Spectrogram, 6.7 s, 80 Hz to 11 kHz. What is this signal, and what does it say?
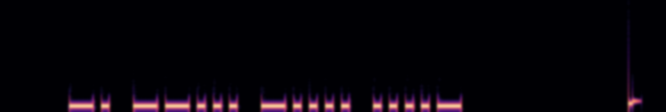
Morse code, heard as a keyed tone, about 15 wpm, 700 Hz. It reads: N764
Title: Common Cut Numbers - 4-Digit 15wpm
